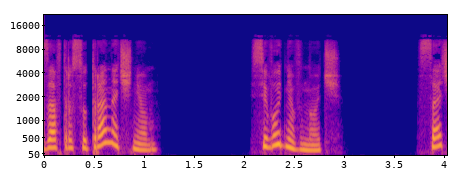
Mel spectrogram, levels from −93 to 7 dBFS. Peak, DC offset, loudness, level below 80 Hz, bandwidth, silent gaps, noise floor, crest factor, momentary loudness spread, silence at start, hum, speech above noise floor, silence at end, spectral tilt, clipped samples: -2 dBFS; under 0.1%; -20 LUFS; -54 dBFS; 11 kHz; 1.32-1.87 s, 3.20-3.51 s; under -90 dBFS; 18 dB; 12 LU; 0 s; none; over 71 dB; 0 s; -5.5 dB/octave; under 0.1%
